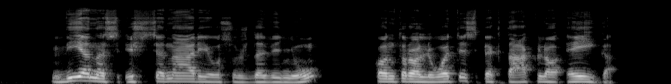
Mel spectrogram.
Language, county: Lithuanian, Alytus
